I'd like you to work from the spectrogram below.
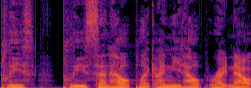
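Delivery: mock hushed, whispered pleading tone. Acting out a caller hiding in a closet: imitating a whispered plea for help. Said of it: "could you speak up a little bit? I can't hear ya".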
